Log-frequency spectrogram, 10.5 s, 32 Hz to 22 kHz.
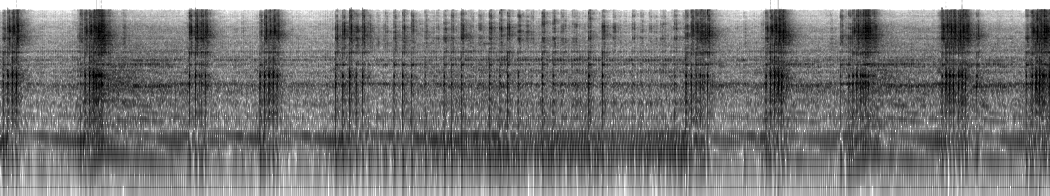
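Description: Hot Yamaha two-stroke motorcycle engine with an aftermarket Boban C33 exhaust being revved on the stand in repeated short throttle blips, its pitch rising and falling each time. It holds a steadier raised speed for a few seconds in the middle before the blips resume.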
